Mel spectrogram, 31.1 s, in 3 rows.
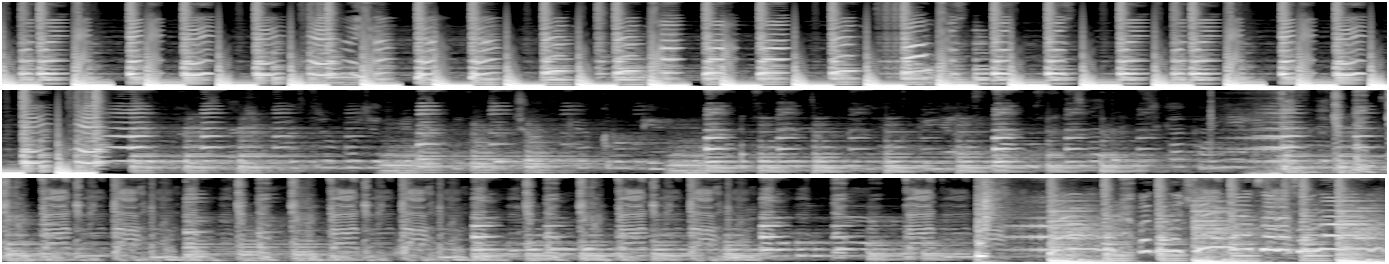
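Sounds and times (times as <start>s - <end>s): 
ultra slowed phonk music: 0.0s - 12.0s, 19.8s - 26.6s, 27.6s - 31.1s.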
